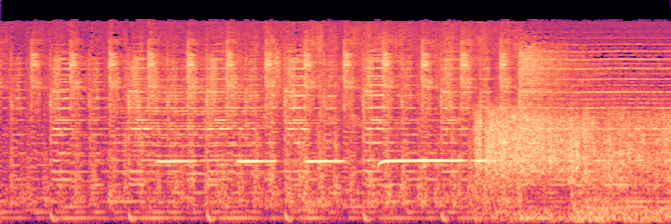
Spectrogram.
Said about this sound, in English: The wagons were splintered as Edward crashed through them with a bang and rolled into some overgrown grass.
